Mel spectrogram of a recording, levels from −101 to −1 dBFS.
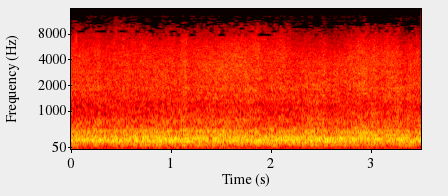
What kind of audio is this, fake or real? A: real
